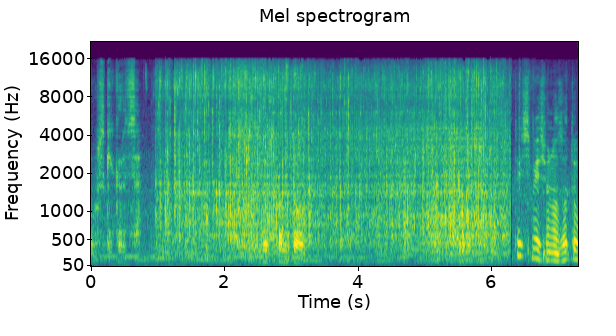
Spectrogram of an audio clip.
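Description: Liquid pours and splashes into a plastic bottle.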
